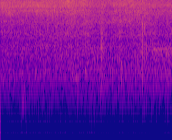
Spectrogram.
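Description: A steady hiss.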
